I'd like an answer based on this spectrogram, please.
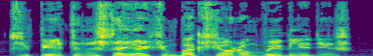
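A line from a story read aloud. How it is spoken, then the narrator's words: Glum joking. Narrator (Russian): Уныло пошутил его приятель Витя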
